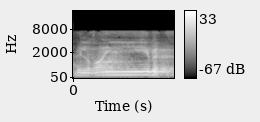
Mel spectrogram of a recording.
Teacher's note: بالغیب میں لام ساکن پہ اظہار، غین پر غین یا لین اور با ساکن پہ وقفاً قلقلہ ہے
